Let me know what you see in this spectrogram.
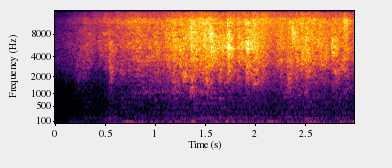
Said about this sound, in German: Erstmal duschen. Ich schlug die Bettdecke zurück und huschte ins Bad.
